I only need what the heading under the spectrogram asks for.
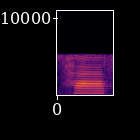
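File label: "haak1", Cantonese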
